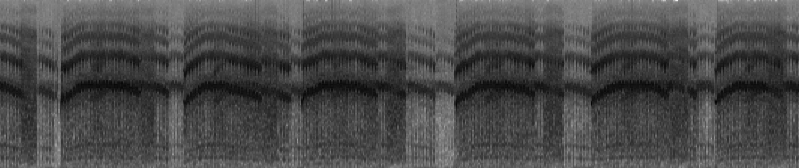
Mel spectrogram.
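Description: Electronic sound effect: a synthesized tone that swoops up and back down in pitch, repeated about once a second over a noisy hiss.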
